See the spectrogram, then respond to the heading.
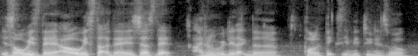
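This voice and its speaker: Fast-talking Singaporean man. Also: medium pitch, fairly even intonation. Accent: Singaporean English. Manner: quick, chatty, drops in Singlish particles. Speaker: rapper guest. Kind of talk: casual podcast conversation. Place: podcast studio.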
